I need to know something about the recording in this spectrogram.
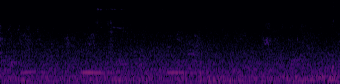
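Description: Near silence: faint outdoor background with three short, faint steady tones about a second apart in the first half.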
